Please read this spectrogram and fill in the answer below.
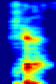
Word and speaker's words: Cath: liner that Rolla fan saves cat ke th cath number nine bet OGG this is just a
